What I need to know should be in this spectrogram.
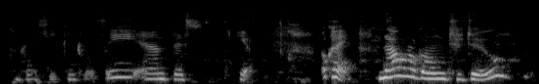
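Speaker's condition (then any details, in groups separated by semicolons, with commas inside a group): No condition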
